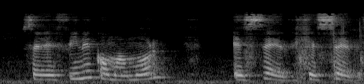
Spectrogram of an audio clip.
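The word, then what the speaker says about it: hesed: define como amor esed jesed se escribe h e s e d el amor jesed que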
